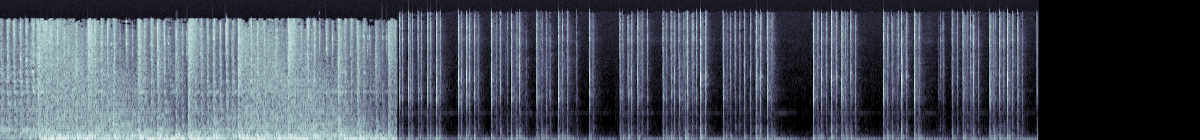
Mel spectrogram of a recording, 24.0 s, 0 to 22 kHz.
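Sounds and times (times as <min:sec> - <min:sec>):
keyboard key clicks: 0:08.0 - 0:15.6, 0:16.3 - 0:20.8.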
